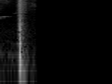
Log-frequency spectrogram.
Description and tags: Footstep on grass recorded with Zoom Recorder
